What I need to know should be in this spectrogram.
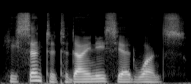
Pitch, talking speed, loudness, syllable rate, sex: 125 Hz, 220 wpm, -19 LUFS, 5.1 syllables/s, male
